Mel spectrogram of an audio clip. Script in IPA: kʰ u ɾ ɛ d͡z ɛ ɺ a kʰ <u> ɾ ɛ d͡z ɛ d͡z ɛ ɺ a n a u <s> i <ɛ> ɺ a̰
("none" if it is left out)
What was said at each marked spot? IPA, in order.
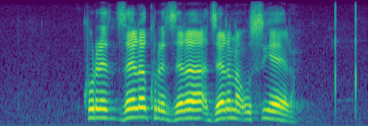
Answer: u, s, ɛː

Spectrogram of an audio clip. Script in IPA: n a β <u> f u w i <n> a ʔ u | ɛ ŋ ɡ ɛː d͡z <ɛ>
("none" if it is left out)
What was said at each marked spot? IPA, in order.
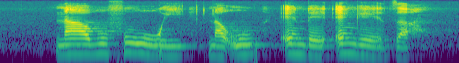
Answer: u, n, a

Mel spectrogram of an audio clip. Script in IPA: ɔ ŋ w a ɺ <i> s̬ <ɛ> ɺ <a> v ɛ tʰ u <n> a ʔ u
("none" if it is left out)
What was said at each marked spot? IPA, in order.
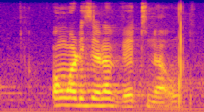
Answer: i, ɛ, a, n

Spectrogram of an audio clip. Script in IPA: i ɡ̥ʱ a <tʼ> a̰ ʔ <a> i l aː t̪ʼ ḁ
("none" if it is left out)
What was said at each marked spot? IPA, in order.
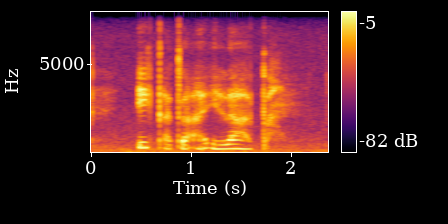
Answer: tʼ, a

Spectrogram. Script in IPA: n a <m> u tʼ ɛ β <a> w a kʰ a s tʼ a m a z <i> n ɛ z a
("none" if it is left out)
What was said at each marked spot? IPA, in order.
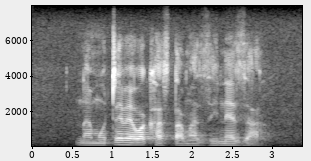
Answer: m, ɛ, i

